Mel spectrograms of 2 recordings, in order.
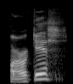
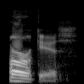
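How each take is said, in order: First: Fergus? with a rising questioning tune; trying out the name Fergus? with a lift at the end; puzzled question. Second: Fergus. with a falling, settled tune; confirming the name Fergus. with a falling close; settling statement. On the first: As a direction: ask the name Fergus? as if unsure. Reads unfamiliar name questioningly. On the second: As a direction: say Fergus. as if it's decided. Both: Real, not acted.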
